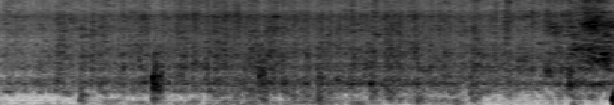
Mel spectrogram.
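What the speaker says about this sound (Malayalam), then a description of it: "ഇതൊന്ന് നന്നായി ഇളക്കി കൊടുക്കുക" Egg crumbs and semiya vermicelli are stirred together in a hot pan, giving a soft continuous sizzle with scattered light scraping taps from the spoon, nearby and fairly quiet, with no voices.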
